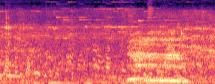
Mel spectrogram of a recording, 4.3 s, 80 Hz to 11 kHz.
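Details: At a weekly cattle and buffalo market in Udon Thani province, Thailand, January 2022, a steady mid-pitched moo lasting about a second sounds after quieter background murmur and faint lower tones.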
